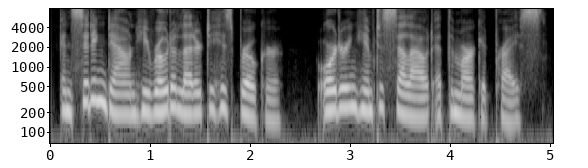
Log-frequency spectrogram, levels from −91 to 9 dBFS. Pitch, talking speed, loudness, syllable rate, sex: 200 Hz, 225 wpm, -17 LUFS, 6.1 syllables/s, female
